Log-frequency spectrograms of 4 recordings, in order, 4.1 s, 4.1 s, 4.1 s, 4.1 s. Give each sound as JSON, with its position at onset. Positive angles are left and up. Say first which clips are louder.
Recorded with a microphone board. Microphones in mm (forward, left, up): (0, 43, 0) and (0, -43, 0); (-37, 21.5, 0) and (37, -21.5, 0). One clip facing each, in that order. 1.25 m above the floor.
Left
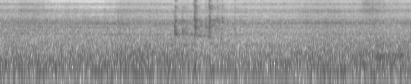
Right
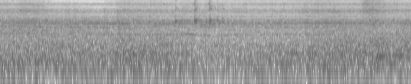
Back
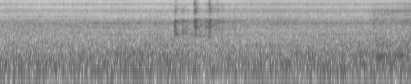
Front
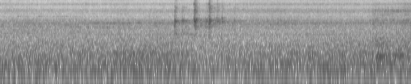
{"t": 1.7, "sound": "dishes clattering", "louder": "left 5 dB, back 3 dB", "azimuth_deg": 85, "distance_m": 1.3}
